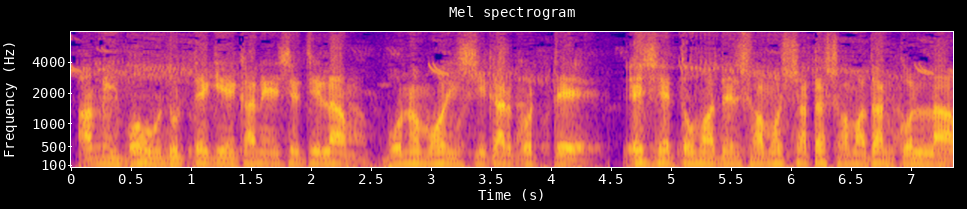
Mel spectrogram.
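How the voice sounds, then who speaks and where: Using a cartoonish character voice, a man speaks at a medium pitch and moderate pace with monotone, flat intonation over clear background noise. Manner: gruff, commanding.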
